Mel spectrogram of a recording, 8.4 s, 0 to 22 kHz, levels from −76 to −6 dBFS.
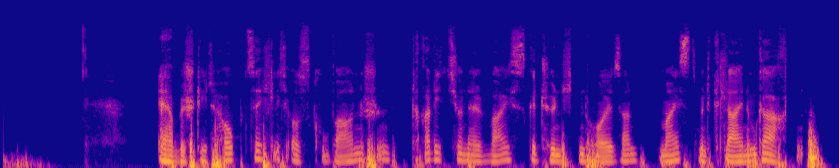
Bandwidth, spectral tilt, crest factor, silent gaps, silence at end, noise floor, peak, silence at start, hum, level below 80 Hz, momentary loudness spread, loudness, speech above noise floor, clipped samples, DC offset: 13 kHz; -6 dB/octave; 20 dB; none; 0.15 s; -56 dBFS; -8 dBFS; 0.05 s; none; -34 dBFS; 11 LU; -29 LUFS; 30 dB; under 0.1%; under 0.1%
